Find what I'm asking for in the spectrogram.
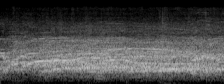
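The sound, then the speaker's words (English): A crowd at the Values Voter Summit, a political gathering in D.C., bursts into sustained applause and cheering with whoops, forming a loud, even, unbroken roar of clapping and voices. “The applause and whoops of joy continued for a full 30 seconds.”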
